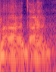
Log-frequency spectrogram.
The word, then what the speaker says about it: Danan: I pronounce my name Danan. Danan. So some people say like Danan, Danan, I don't know. But it's Danan.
